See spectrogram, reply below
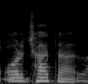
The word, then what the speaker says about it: horchata: Horchata latte. We told you last time. – What is it? – Horchata. The H is silent.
